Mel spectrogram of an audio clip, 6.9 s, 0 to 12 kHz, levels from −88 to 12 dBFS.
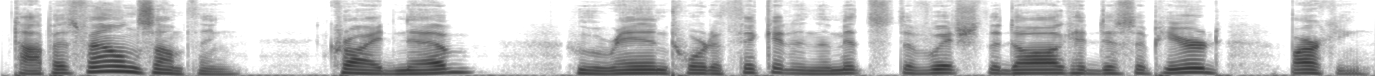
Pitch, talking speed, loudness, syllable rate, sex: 145 Hz, 185 wpm, -18 LUFS, 5.3 syllables/s, male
